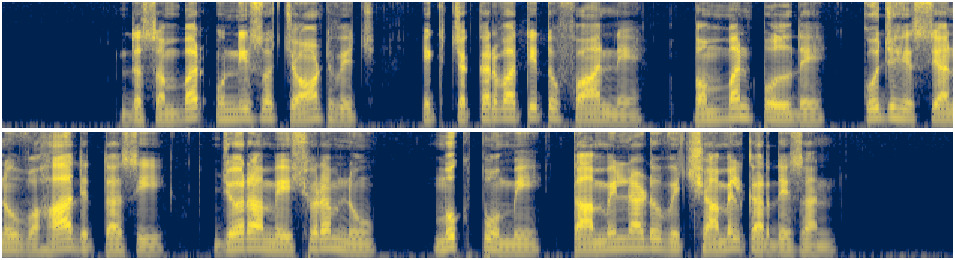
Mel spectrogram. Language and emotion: Punjabi, neutral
